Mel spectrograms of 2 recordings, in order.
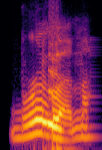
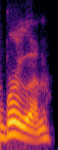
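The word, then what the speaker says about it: Brough: thank you Mr says it is pronounced Brew so leave out the GH so Brew thank you Miss Darlene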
